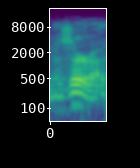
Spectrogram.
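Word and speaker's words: Missouri: the mayor uh she's the only Urban leader prominent Urban leader that pronounces a state Missoura so good deal so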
